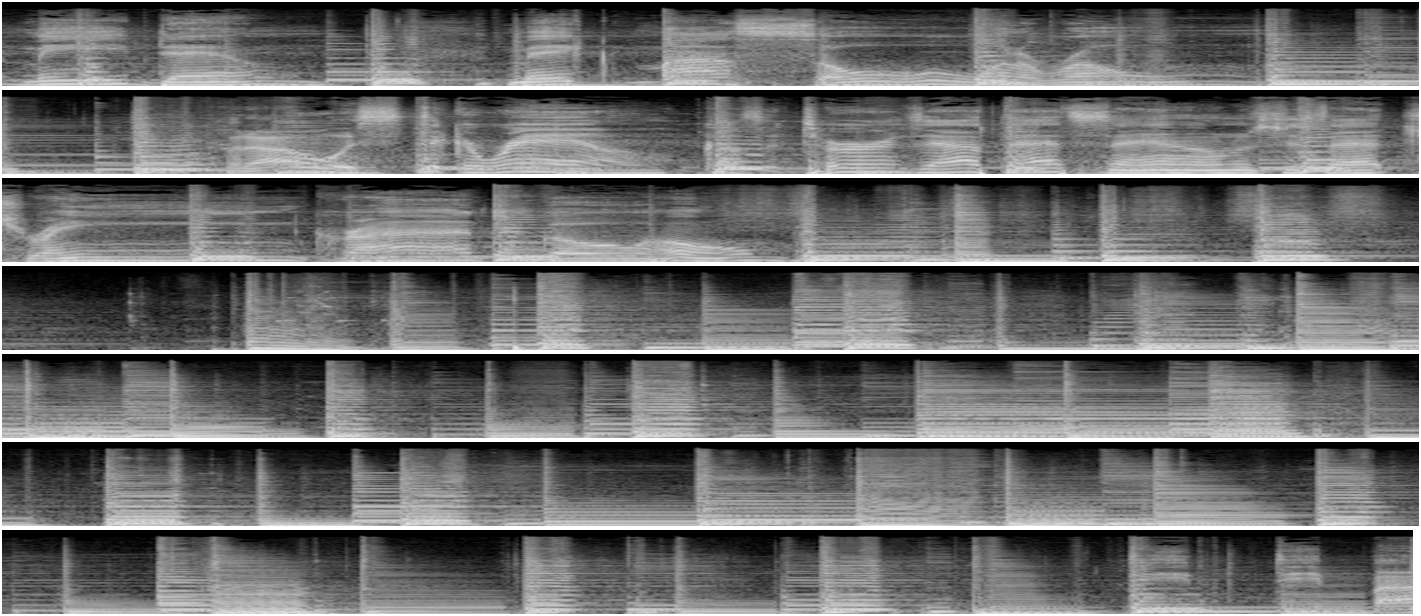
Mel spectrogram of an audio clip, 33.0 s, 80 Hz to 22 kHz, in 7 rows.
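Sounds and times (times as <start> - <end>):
acoustic guitar playing: 0.0 - 33.0.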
